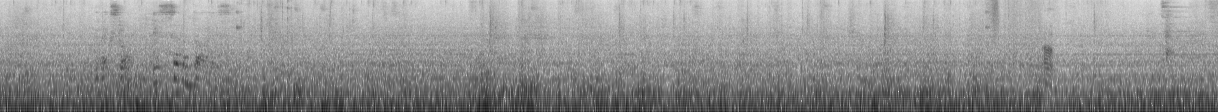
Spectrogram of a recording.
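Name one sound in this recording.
A bus engine rumbles steadily from inside.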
